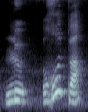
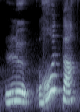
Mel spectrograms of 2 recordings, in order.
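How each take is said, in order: Both takes have the same delivery.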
